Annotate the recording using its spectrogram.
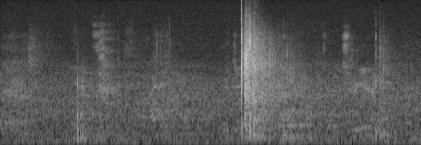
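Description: A loud sharp smack of a roundnet ball being struck, about two and a half seconds in, echoing in a large indoor hall, with a fainter knock about a second in. Voices murmur in the background.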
